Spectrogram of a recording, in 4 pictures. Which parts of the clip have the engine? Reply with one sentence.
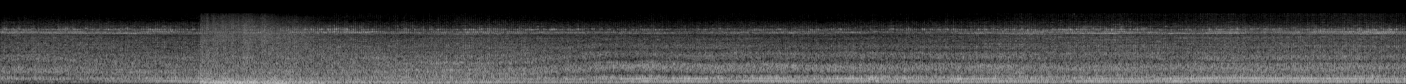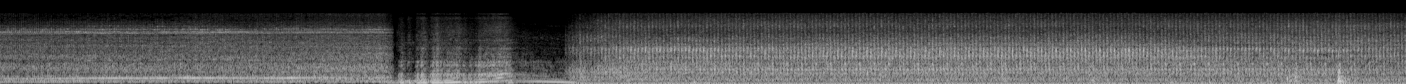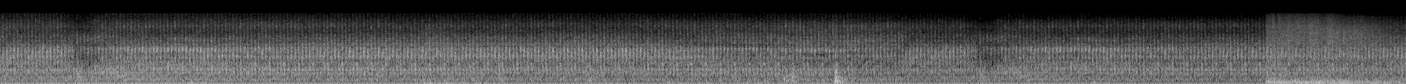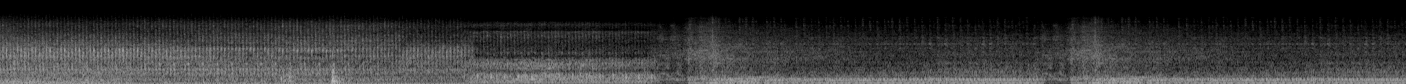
You can hear the engine from 0.0 to 56.2 s.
